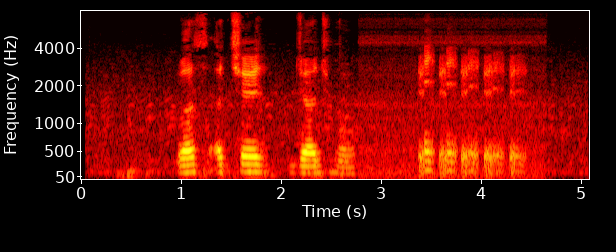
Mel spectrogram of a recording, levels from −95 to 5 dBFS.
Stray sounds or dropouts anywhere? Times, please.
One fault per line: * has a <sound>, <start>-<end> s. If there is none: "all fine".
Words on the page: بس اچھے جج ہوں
* has a laugh, 3.4-4.5 s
